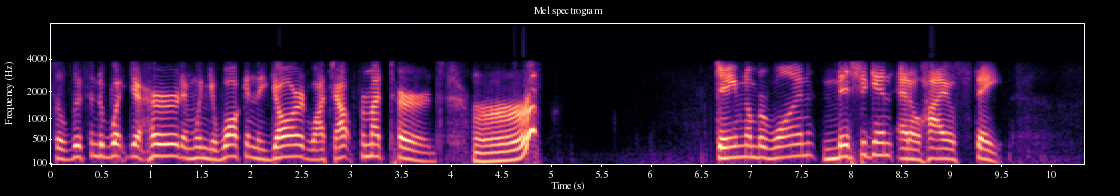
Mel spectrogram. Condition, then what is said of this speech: No condition.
